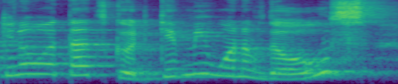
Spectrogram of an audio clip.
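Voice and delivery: high, upbeat retold reply; playfully over-keen customer; mock eager acceptance. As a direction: pitch it up as a chirpy yes to the offer. Retelling her eager acceptance at bank.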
